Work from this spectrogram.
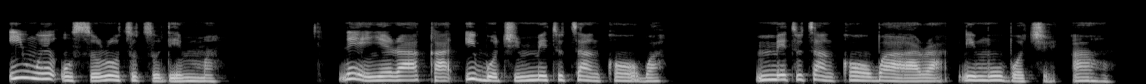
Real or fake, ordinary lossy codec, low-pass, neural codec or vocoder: fake; none; 7.2 kHz; vocoder, 24 kHz, 100 mel bands, Vocos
